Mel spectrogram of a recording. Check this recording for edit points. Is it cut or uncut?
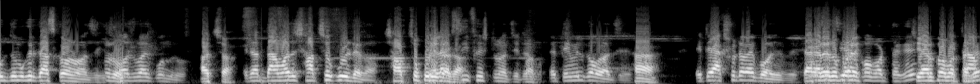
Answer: cut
